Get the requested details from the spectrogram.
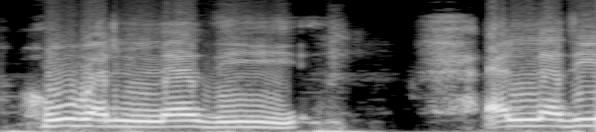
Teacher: هو الذی لام پتلا پڑا جائے گا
